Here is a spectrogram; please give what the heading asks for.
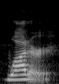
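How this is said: It is said in an American accent.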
